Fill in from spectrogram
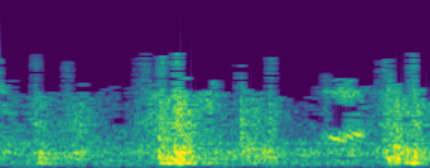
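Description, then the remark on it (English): A heavy metal watertight door to the next compartment is hauled open with grinding, clanking effort and a creaking scrape, loud, over a dense rumbling background with indistinct voices. “We'd open the watertight door to the next compartment there.”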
